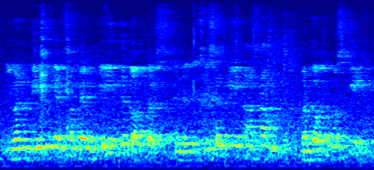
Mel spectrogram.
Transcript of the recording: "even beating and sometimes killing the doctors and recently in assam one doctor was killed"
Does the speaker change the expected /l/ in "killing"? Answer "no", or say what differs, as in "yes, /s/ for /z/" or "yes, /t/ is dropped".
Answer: yes, /l/ is dropped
